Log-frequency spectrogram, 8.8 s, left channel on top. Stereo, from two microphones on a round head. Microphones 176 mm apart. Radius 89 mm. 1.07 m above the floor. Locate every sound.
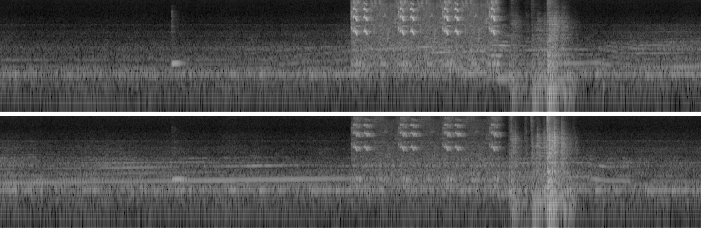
2.1 s a cowbell: 75° left (ahead or behind), 1.3 m
4.4 s an alarm: 80° left, 0.9 m
6.4 s a rattle: 55° right (ahead or behind), 1.3 m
